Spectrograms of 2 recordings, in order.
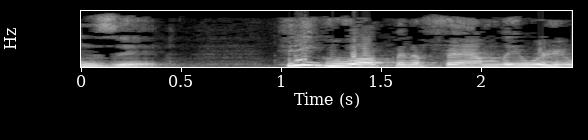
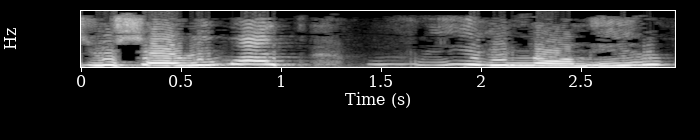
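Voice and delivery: high, indignant questions; incredulous husband; 11 semitones higher, 3 dB louder than usual. Acted. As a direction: fire back in high-pitched disbelief.

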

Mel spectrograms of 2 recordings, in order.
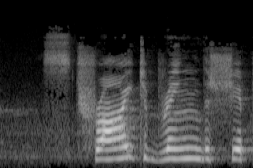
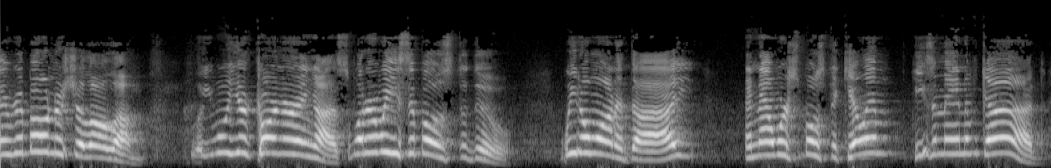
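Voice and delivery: very high, loud, anguished appeal; desperate prayer; 8 semitones higher, 5 dB louder than usual. Retold or imitated. Cornered sailors pleading with God not to force them, desperate. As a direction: cry out to heaven, stammering as you beg.

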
